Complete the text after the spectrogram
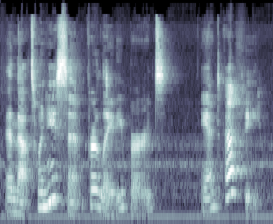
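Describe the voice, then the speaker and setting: A woman's voice: fairly high pitch, wildly swooping pitch, moderate pace, creaky, a little hiss or hum, low-quality recording. A woman reading a picture book aloud as a storytime host, expressively and talking to her listeners between pages.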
